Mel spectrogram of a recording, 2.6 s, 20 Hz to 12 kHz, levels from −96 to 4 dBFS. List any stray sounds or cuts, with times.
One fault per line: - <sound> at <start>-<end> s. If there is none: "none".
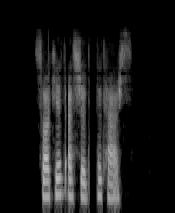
- dropout at 1.3-1.4 s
